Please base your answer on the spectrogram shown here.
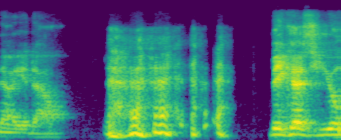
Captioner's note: laughing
